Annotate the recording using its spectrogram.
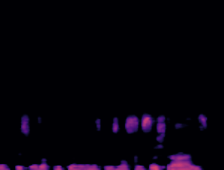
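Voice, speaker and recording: A woman with a somewhat breathy voice keeps a moderate pace, her pitch moving in an ordinary way. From São Luís, Maranhão, Brazil. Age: 20s. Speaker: psychology doctoral researcher. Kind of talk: interview. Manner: halting, many fillers.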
